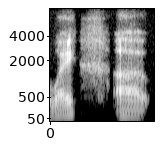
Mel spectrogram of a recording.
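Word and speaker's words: Huế: and they're not only or hugh depending upon how you want to pronounce it where a lot of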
